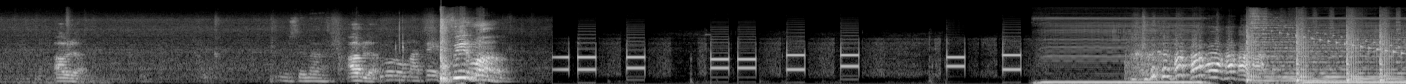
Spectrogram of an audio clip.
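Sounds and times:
phone keypad touch tones: 5.5 - 8.6, 9.4 - 10.3.

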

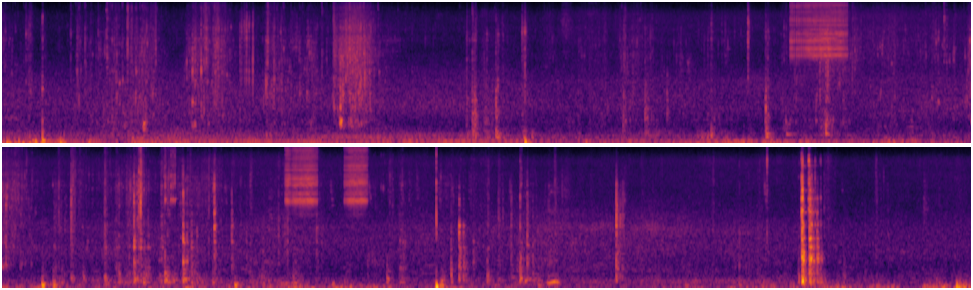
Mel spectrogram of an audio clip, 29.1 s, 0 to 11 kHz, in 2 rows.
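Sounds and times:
water splashing: 1.0 - 5.9, 11.9 - 17.7.

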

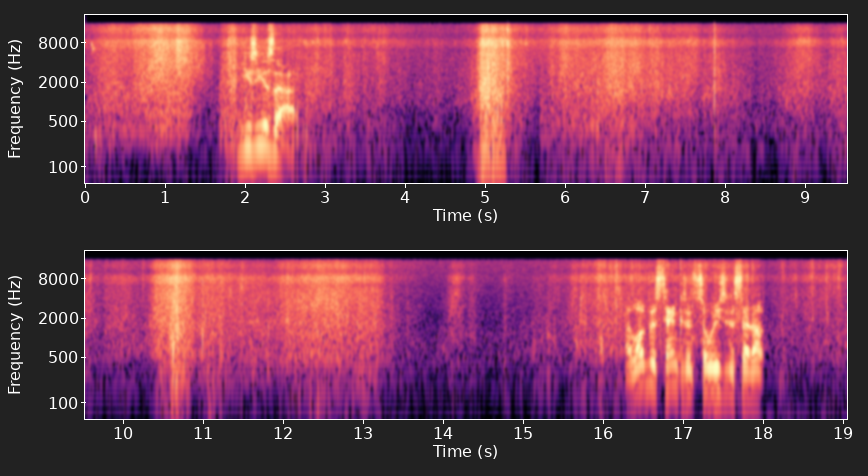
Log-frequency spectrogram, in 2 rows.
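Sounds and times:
fabric rustling: 0.0 - 16.4
fabric whooshing: 4.7 - 13.4.

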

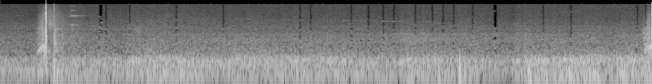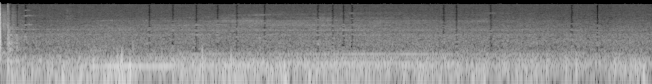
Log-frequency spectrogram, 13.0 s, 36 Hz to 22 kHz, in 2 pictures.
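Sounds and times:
low engine drone: 0.0 - 13.0
golf iron striking ball: 0.3 - 2.3, 6.4 - 8.8.

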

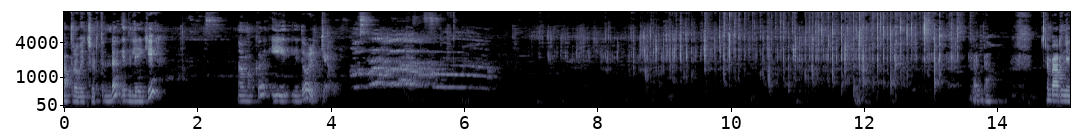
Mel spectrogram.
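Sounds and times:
rooster crowing: 4.3 - 6.6
liquid splashing and trickling: 6.7 - 13.7.

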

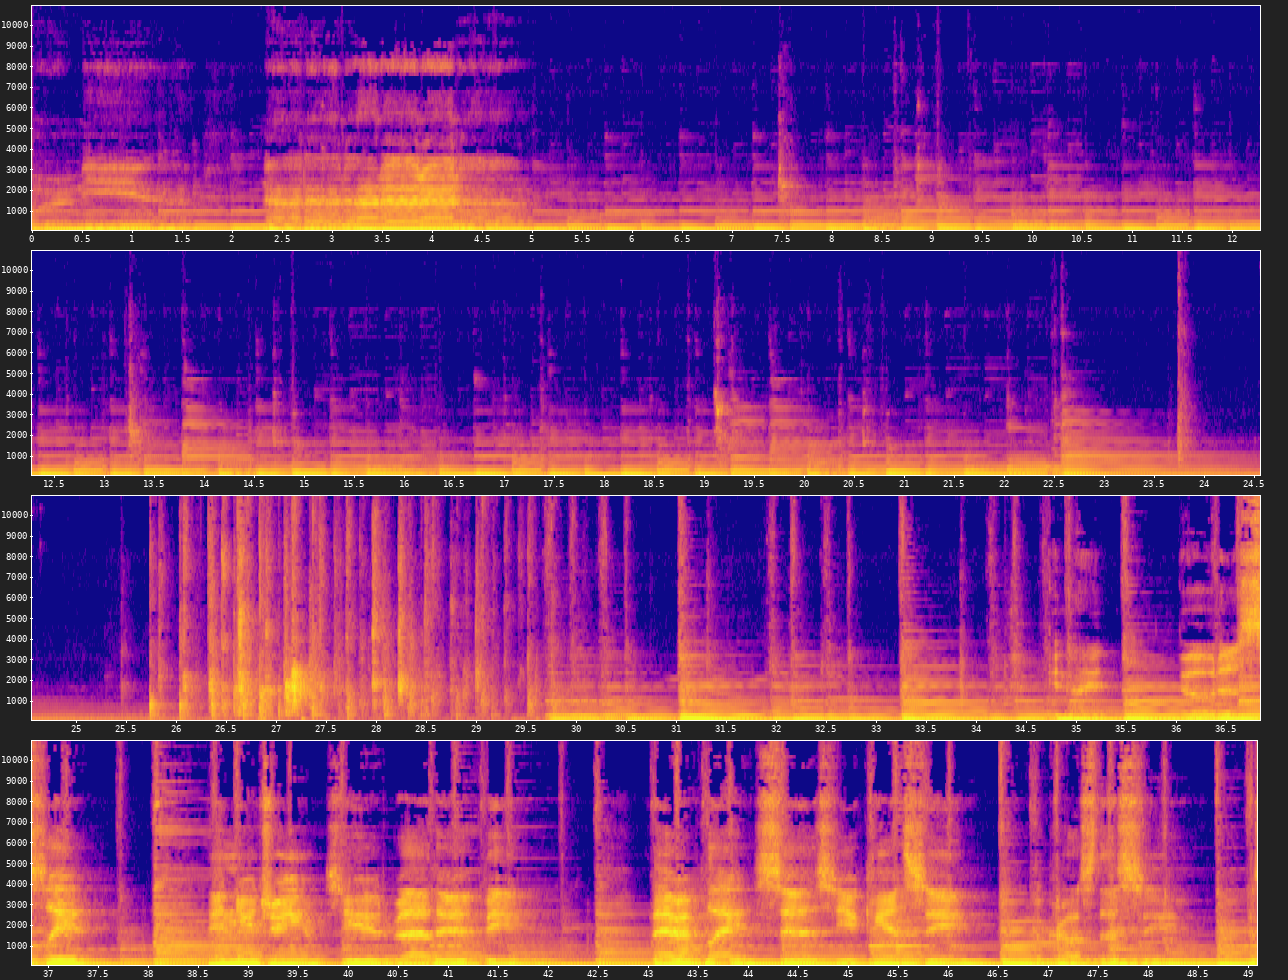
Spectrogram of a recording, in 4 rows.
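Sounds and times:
solo acoustic guitar: 0.0 - 25.7, 29.6 - 49.0
audience applause: 25.7 - 30.2.

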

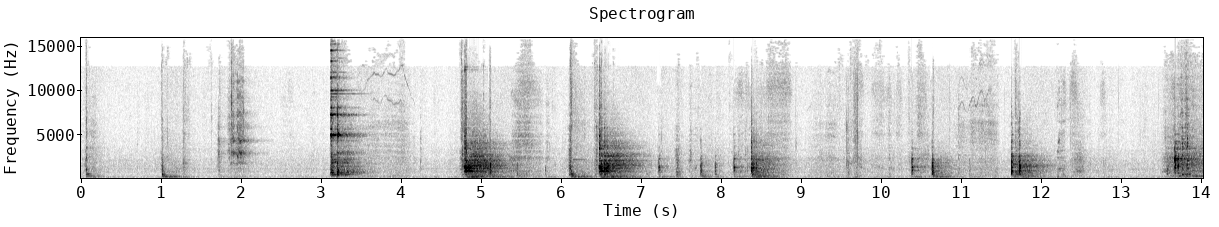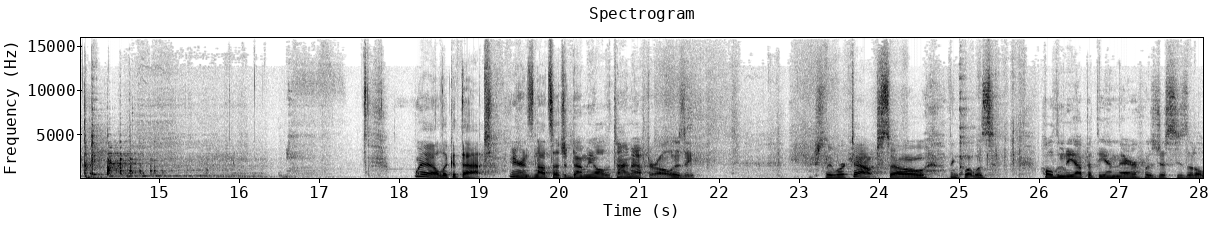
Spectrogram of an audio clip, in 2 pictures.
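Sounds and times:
metal clunks and knocks: 6.1 - 8.7, 11.6 - 12.1, 13.6 - 15.2.

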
